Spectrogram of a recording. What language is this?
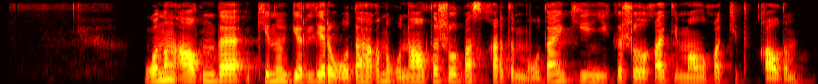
Kazakh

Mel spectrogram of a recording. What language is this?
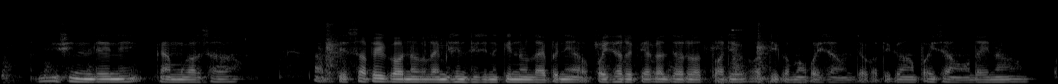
Nepali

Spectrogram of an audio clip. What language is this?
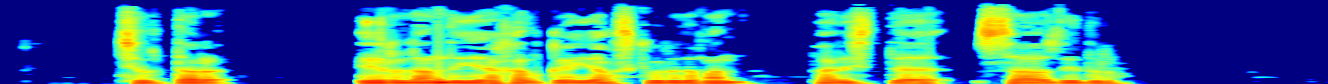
Uyghur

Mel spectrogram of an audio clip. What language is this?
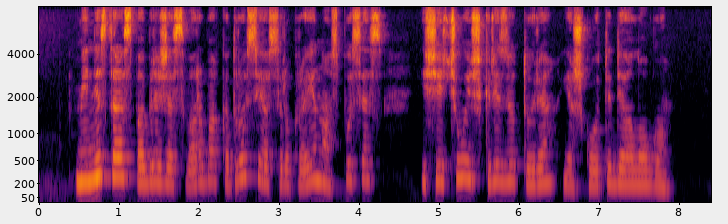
Lithuanian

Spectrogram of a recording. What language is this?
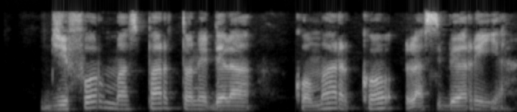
Esperanto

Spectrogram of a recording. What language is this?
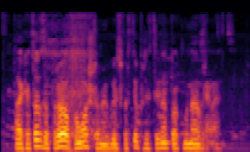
Macedonian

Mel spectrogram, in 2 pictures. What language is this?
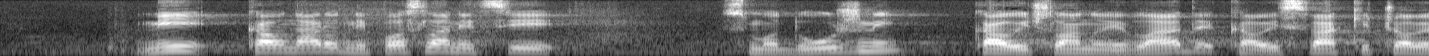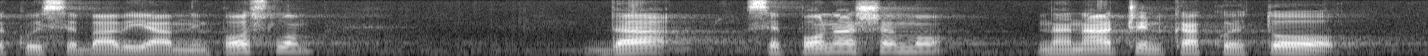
Serbian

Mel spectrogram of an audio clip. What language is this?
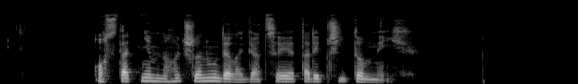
Czech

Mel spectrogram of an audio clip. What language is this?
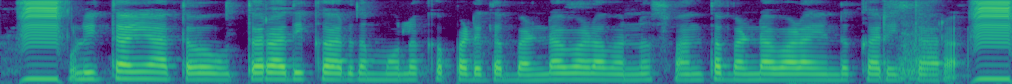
Kannada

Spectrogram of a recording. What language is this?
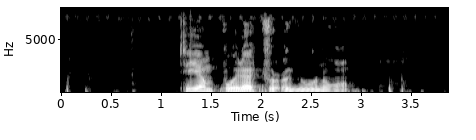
Dagbani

